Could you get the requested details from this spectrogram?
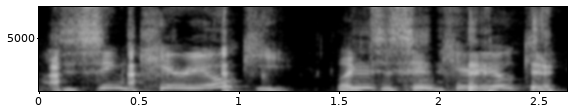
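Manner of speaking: high, timid reply; meek answer. Retold or imitated. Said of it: "we're like".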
